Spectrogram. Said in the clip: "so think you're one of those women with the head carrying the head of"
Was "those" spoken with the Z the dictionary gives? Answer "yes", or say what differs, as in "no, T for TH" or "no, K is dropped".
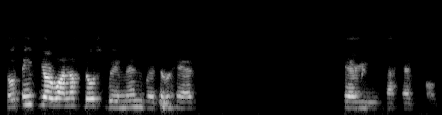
no, S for Z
